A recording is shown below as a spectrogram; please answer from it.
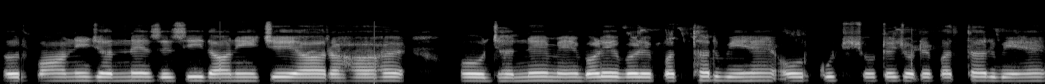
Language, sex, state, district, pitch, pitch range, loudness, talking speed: Hindi, male, Jharkhand, Jamtara, 170 Hz, 165-175 Hz, -16 LUFS, 130 wpm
